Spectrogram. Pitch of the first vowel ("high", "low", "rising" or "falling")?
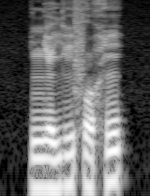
low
